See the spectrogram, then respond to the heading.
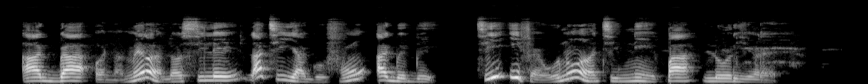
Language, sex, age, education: Yoruba, male, 46-60, tertiary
